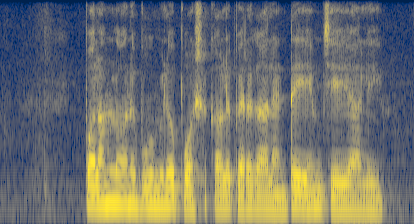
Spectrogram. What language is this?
Telugu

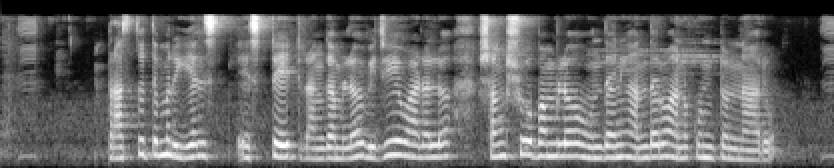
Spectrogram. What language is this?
Telugu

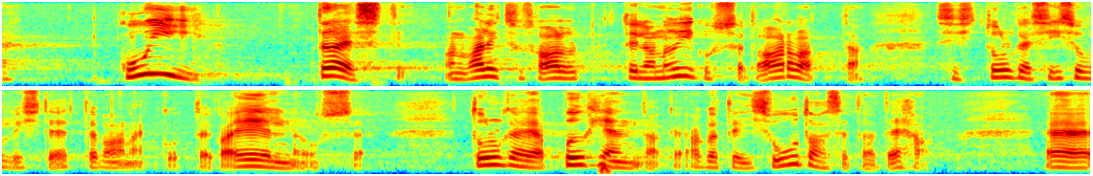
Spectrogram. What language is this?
Estonian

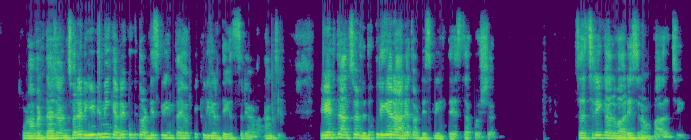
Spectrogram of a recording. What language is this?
Punjabi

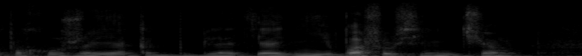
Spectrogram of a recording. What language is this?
Russian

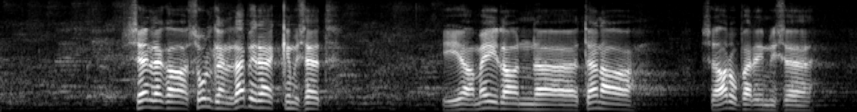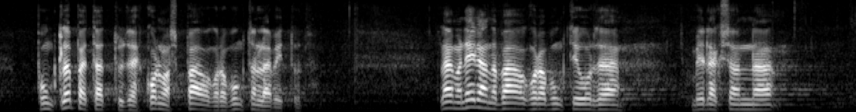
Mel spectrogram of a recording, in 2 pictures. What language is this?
Estonian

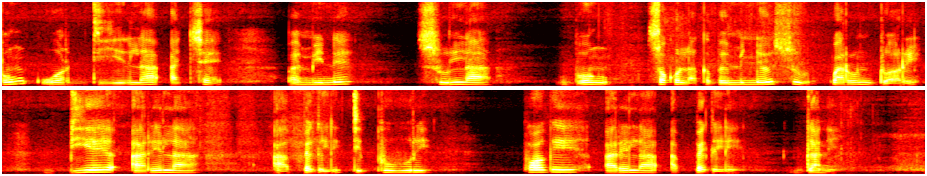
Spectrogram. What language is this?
Southern Dagaare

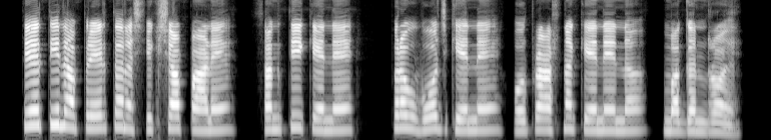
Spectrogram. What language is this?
Kullu Pahari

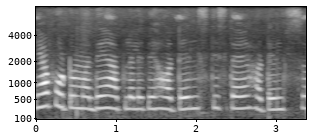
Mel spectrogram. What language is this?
Marathi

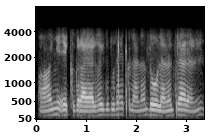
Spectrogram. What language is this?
Dogri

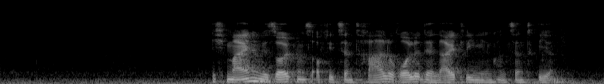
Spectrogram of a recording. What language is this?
German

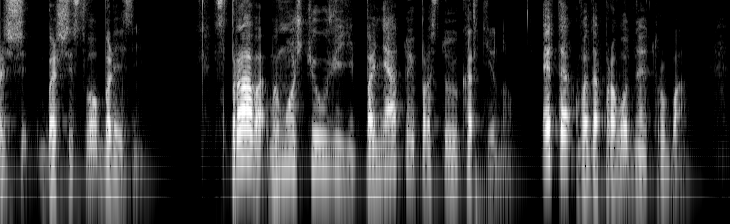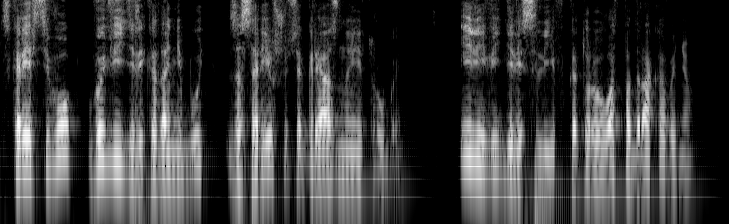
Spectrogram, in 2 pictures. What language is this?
Russian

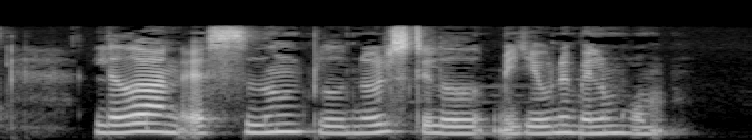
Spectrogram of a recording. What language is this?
Danish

